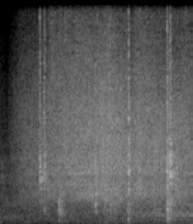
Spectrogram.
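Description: Steady crackling sizzle of food frying in a pan as the cook prepares dishes at a Lao takeout food business, with a few sharper scraping or stirring clicks spaced through the hiss. No one speaks.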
